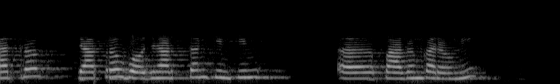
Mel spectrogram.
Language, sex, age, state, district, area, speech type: Sanskrit, female, 18-30, Kerala, Malappuram, urban, conversation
